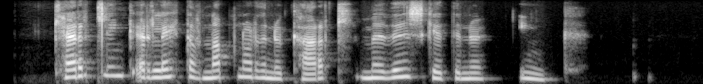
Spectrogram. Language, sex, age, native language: Icelandic, female, 20-29, Icelandic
